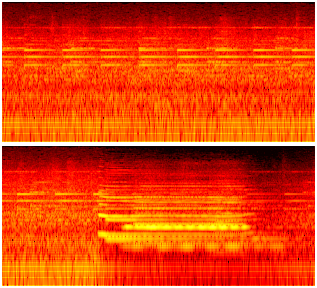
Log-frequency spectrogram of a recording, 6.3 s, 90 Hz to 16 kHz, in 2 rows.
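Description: A pair of F40PH diesel locomotives running steadily as they pull a passenger train in, their EMD 16-cylinder two-stroke diesels droning. About four seconds in, an air horn sounds one blast of several notes at once, lasting about a second and a half.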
